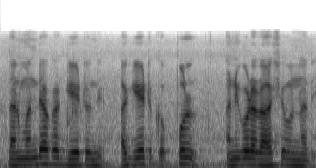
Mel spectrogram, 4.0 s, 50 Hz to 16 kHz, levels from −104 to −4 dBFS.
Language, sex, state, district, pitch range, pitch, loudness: Telugu, male, Telangana, Mahabubabad, 135-145 Hz, 140 Hz, -17 LUFS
